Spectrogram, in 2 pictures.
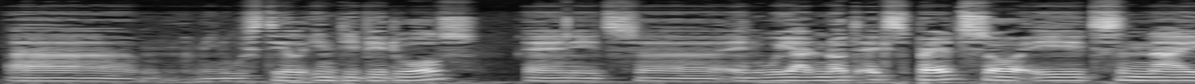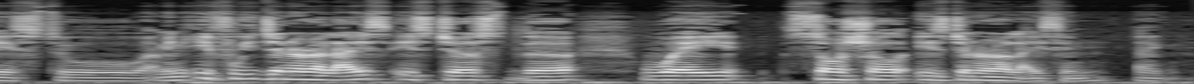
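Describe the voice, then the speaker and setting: A young man from Spain, a volunteer guest on a radio chat, who speaks haltingly with many fillers and restarts. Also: on the low side, a little mellow. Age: young adult.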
